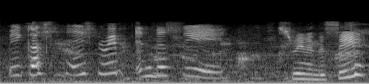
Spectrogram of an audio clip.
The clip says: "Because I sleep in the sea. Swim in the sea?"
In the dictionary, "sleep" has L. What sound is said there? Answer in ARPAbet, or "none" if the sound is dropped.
W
